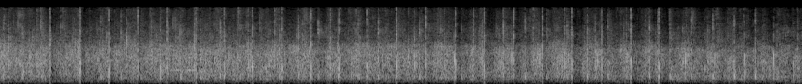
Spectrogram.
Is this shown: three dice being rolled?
no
